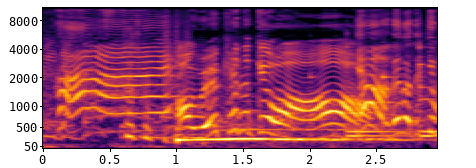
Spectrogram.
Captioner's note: scolding tone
